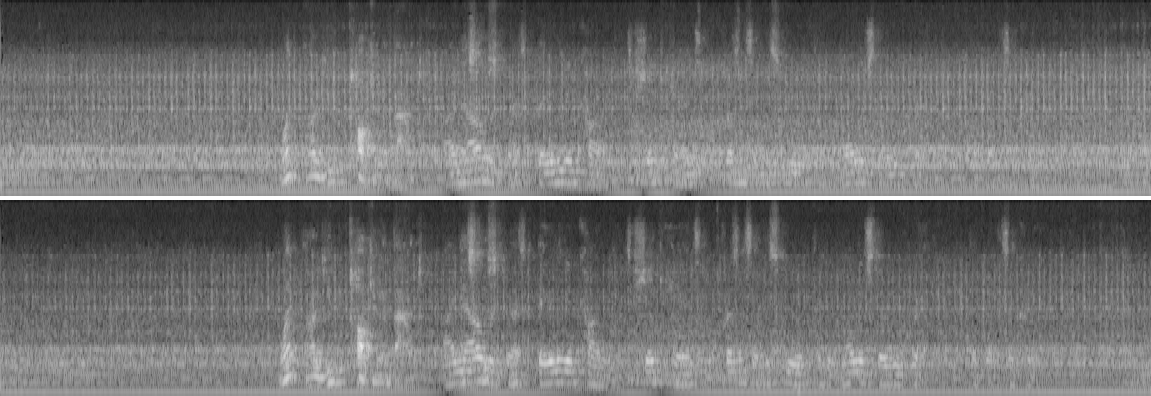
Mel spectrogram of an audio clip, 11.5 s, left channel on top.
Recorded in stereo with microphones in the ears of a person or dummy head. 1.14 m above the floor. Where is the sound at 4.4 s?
80° right, 4.5 m.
